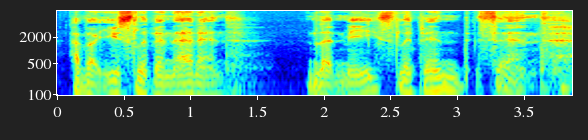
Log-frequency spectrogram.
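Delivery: put-on bedroomy voice. Quoting a character's line to co-hosts: imitating Buck's bedroomy voice. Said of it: "he makes his voice real bedroomy".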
